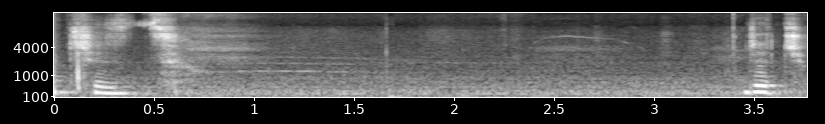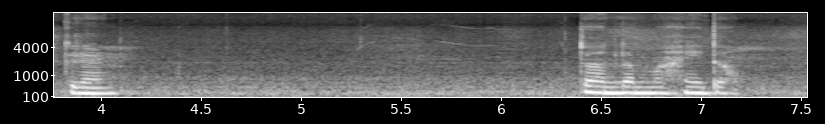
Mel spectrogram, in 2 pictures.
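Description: A young woman speaks in short bursts close to a microphone.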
